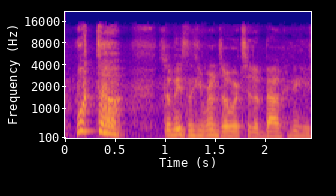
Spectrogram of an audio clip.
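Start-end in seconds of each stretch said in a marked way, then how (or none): 0.1-0.6 high, loud startled cry; suddenly alarmed at the noise outside. Acted. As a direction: jolt awake and blurt it out. Woken by commotion, startled.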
